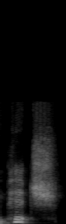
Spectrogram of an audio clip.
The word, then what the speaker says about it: Pitch: My name is Pitch, and that's pronounced like why pitch. Why did you pitch that ball?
